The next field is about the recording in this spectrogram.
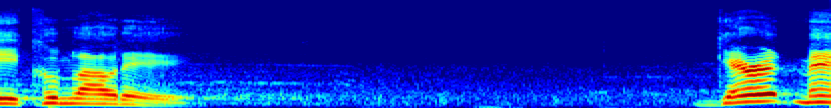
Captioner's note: audience cheers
